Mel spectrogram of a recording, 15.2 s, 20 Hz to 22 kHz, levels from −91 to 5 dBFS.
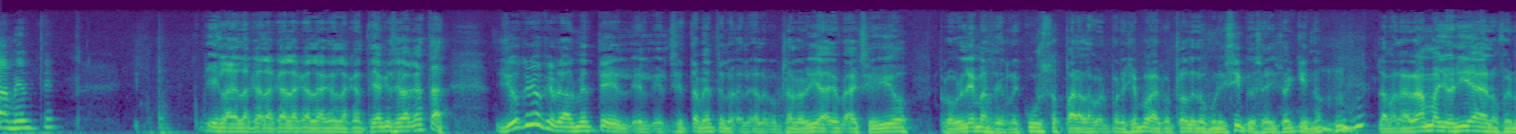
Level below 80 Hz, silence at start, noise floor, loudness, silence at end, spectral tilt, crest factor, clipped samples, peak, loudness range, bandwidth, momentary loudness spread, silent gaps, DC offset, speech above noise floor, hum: -40 dBFS; 0 s; -47 dBFS; -17 LUFS; 0 s; -6 dB/octave; 12 dB; under 0.1%; -4 dBFS; 2 LU; 15.5 kHz; 8 LU; none; under 0.1%; 31 dB; none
